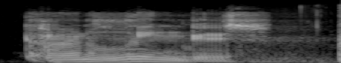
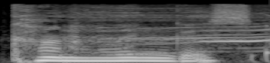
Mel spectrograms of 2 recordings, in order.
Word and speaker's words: cunnilingus: Cunnilingus. – Cunnilingus.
